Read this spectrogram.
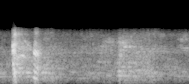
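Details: Child with a cold coughs in three quick bursts, two sharp ones close together, then a softer one.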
